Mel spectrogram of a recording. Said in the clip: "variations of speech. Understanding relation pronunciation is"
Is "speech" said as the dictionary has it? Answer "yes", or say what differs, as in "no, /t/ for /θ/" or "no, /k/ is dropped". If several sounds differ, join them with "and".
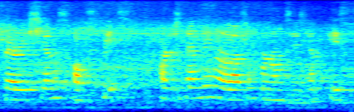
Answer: no, /s/ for /tʃ/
